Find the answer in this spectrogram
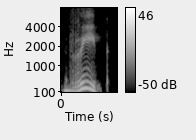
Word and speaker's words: read: Yo leo, leer es read. Su pronunciación cambió a read. Mm, Read es la pronunciación de pasado.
